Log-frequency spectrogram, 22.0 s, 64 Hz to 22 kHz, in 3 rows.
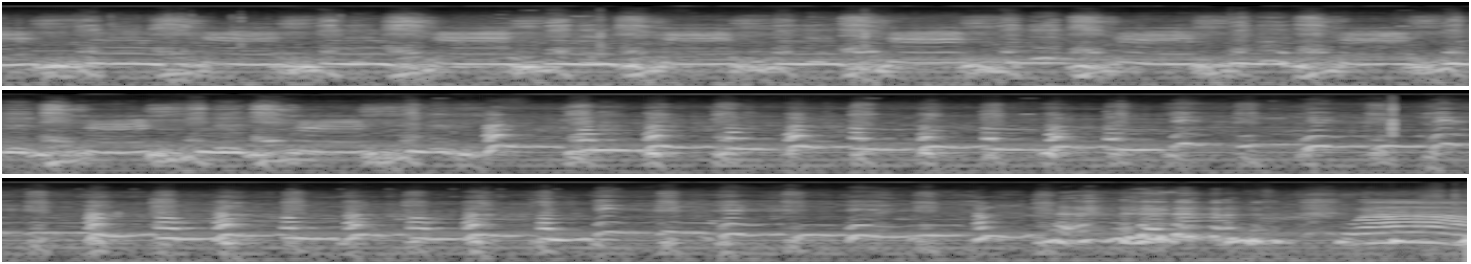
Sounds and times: Female singing: 0:08.8 - 0:21.9.

